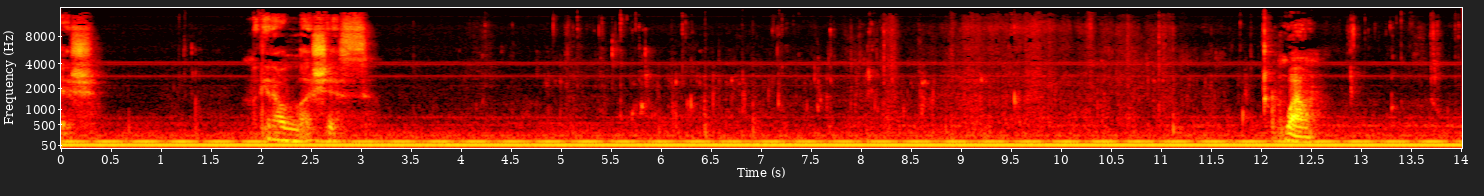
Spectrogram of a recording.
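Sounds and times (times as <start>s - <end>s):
steady low hum: 0.0s - 14.0s
wet chewing: 4.0s - 14.0s.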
